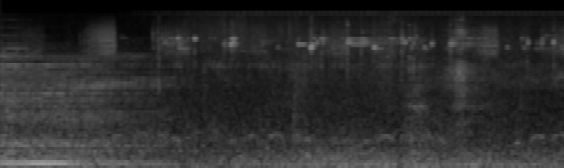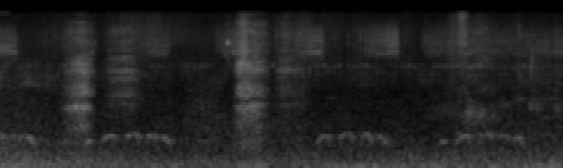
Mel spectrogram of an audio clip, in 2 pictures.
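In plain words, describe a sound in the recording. A woman groans weakly.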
